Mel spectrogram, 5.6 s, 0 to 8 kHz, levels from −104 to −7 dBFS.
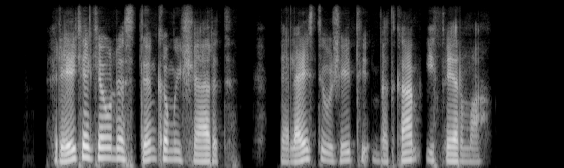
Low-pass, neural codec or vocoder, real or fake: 7.2 kHz; codec, 44.1 kHz, 7.8 kbps, DAC; fake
